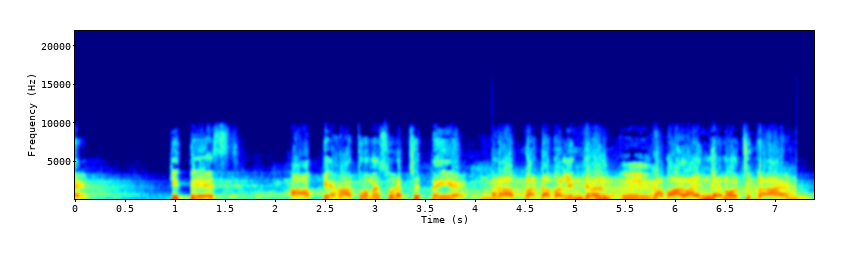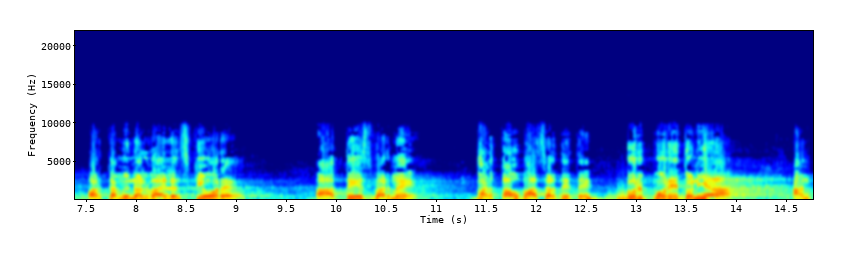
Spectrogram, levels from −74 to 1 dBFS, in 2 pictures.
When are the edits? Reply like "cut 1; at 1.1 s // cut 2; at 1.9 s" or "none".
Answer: cut 1; at 4.2 s // cut 2; at 7.3 s // cut 3; at 12.9 s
